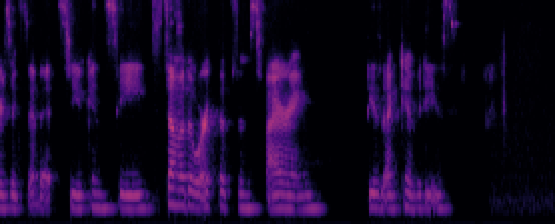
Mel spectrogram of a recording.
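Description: A young woman talks cheerfully over an online call.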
